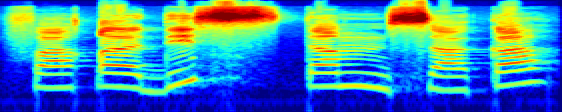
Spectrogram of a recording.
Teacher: موٹے والا قاف ہے حروف مستعلیہ میں سے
